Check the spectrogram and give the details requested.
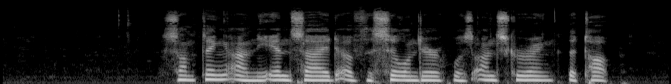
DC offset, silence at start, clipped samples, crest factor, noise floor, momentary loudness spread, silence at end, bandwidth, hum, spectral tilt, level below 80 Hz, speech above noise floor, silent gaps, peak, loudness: under 0.1%; 1.65 s; under 0.1%; 16 dB; -57 dBFS; 7 LU; 0.65 s; 13.5 kHz; none; -4.5 dB/octave; -50 dBFS; 39 dB; none; -4 dBFS; -19 LUFS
